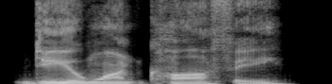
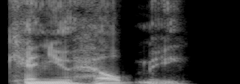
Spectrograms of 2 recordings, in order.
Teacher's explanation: Your voice should rise at the end.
